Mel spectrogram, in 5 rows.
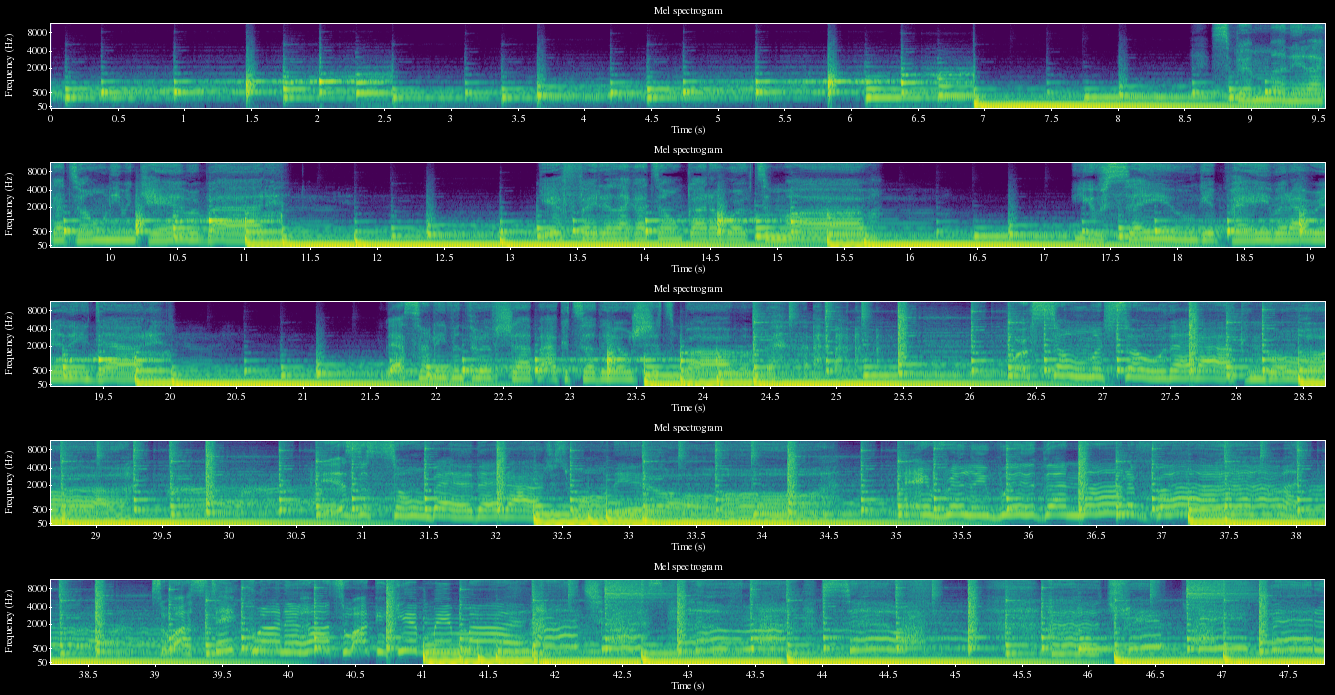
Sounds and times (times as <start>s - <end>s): Independent music: 0.0s - 47.7s.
